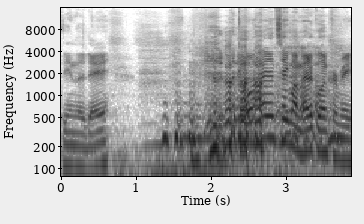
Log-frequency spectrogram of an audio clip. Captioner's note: everyone laughing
